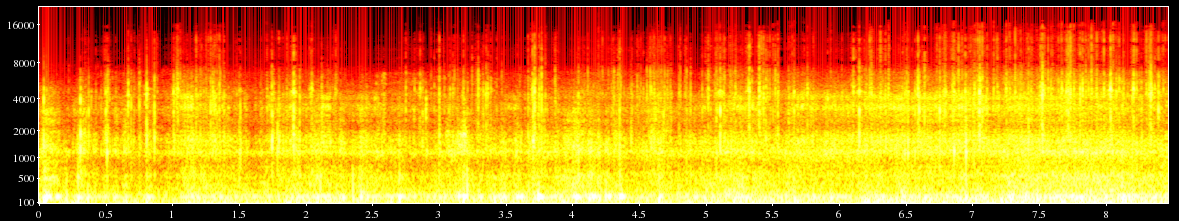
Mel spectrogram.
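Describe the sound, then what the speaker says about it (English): Wind and heavy rain lashing a beach in Nova Scotia during the outer bands of Hurricane Teddy, a constant loud roaring wash with gusty buffeting throughout and no talk. "it is windy and raining like crazy right now"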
